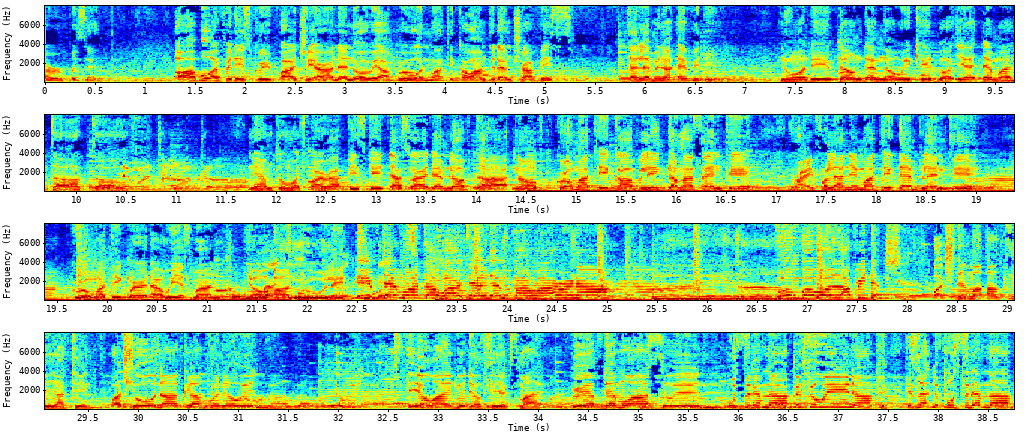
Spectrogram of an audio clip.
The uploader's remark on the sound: Live audio from Seafood Tuesdays at Manville in NY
